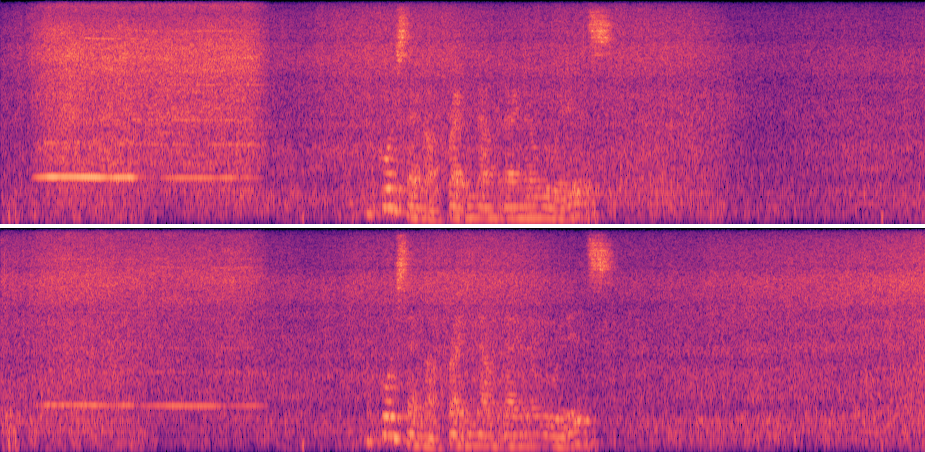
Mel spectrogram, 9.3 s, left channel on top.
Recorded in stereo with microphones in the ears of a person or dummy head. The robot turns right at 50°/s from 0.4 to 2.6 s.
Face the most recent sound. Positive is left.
turn(degrees=20)  # may be behind; listen again after turning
